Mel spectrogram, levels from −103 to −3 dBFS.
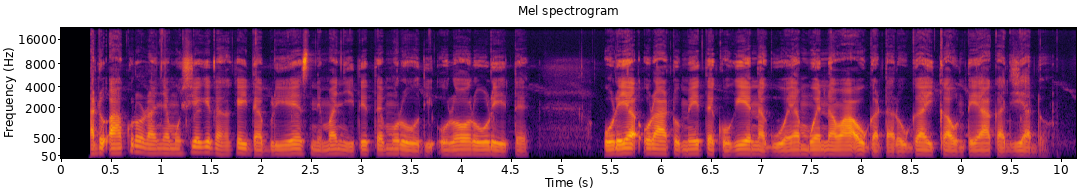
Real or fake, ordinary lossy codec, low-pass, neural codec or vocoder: fake; none; none; vocoder, 44.1 kHz, 128 mel bands every 256 samples, BigVGAN v2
